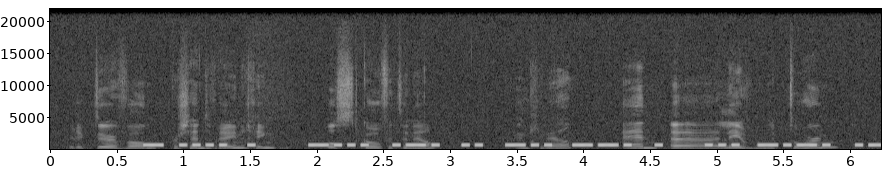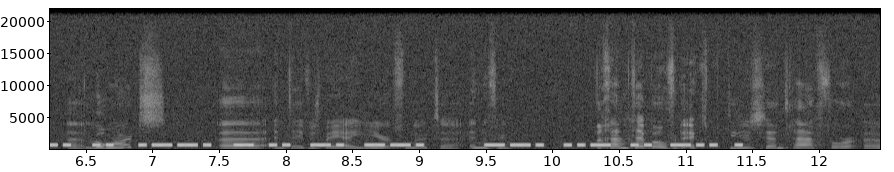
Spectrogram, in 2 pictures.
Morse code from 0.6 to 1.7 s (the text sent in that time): THE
